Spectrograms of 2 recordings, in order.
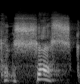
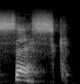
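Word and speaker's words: Šeško: New boys lack sheshk appeal. Now, in the old days, and by old days, I mean at the beginning of last week's team talk show, we were pronouncing this ces Benjamin Cesco.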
